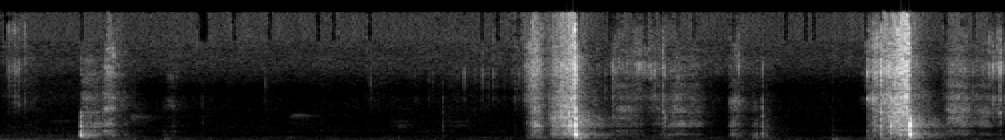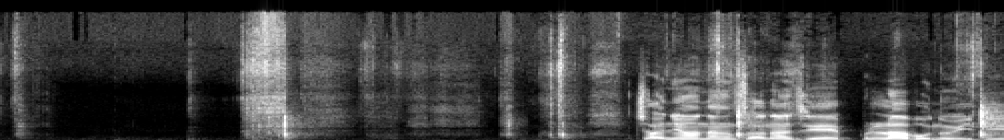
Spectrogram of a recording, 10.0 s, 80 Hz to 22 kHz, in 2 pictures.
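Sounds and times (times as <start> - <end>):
knife chopping on cutting board: 0.4 - 0.6, 2.6 - 5.3, 6.0 - 9.0, 9.8 - 10.0.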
